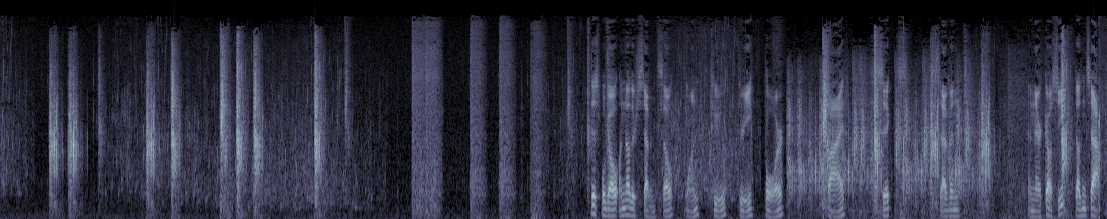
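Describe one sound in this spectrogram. Game blocks crunch as they are placed and broken.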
